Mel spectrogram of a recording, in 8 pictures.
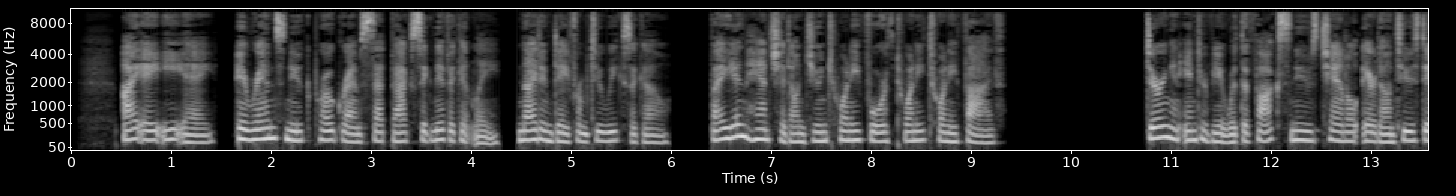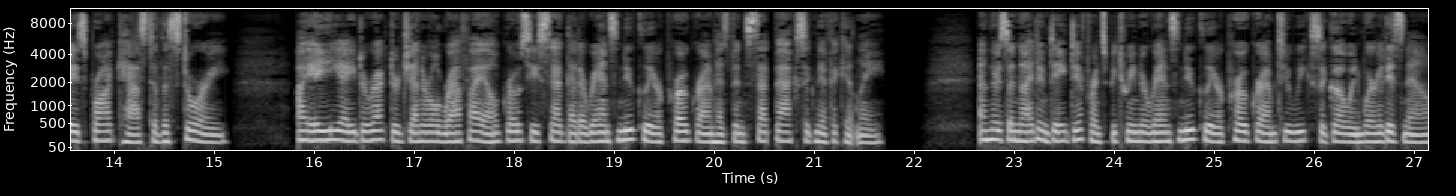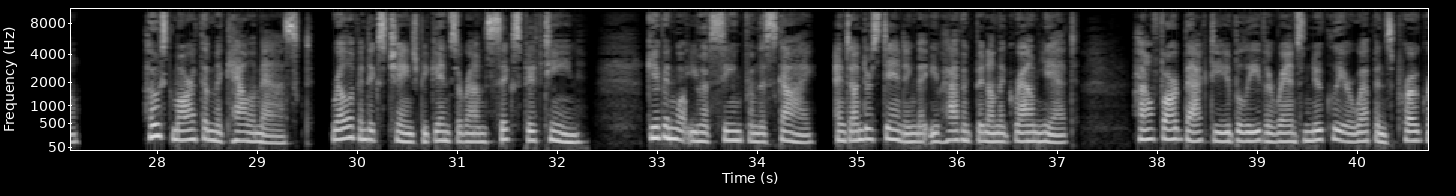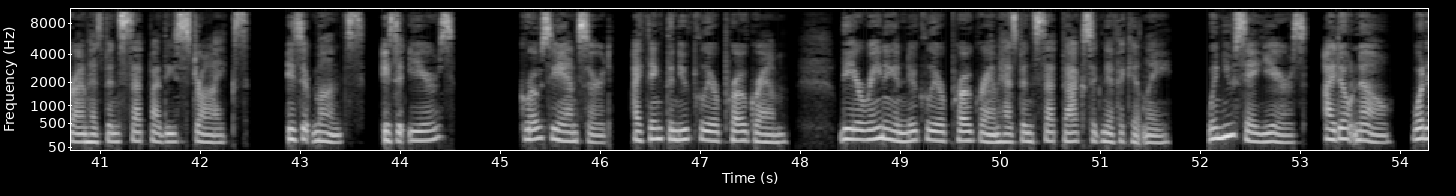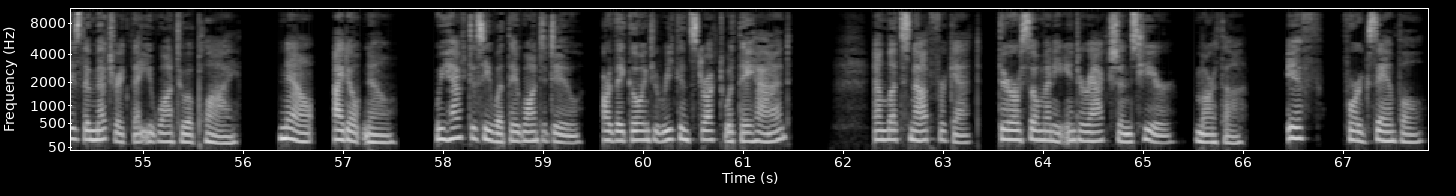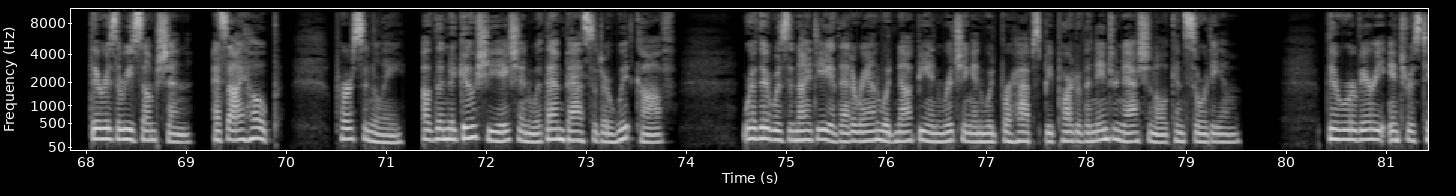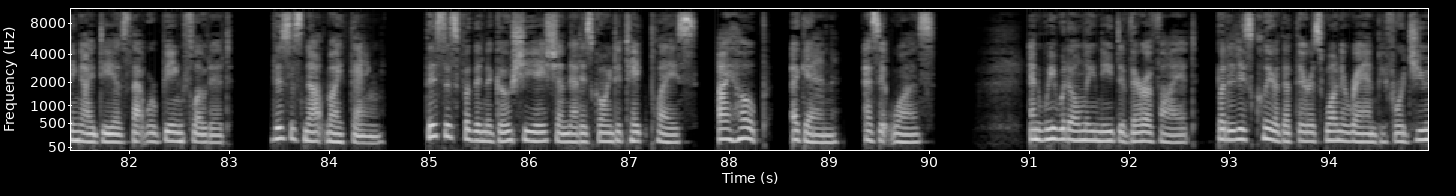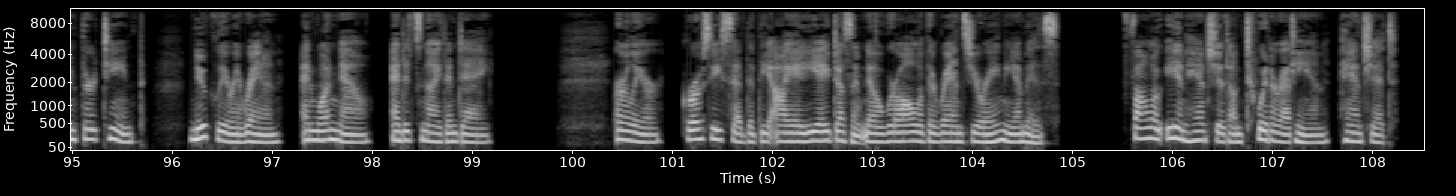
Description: During an interview with the Fox News Channel aired on Tuesday’s broadcast of “The Story,” IAEA Director General Rafael Grossi said that Iran’s “nuclear program has been set back significantly.” And there’s a “night and day” difference between Iran’s nuclear program two weeks ago and where it is now.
